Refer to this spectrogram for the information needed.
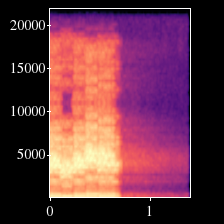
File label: Collect Empty Honeycomb; Nintendo 64; Banjo-Tooie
